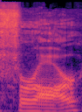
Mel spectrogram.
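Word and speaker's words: Farah: it's spelled like this it's pronounced like this like like Farrah Fawcett okay no response in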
